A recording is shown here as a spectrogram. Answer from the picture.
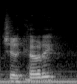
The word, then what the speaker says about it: Chillicothe: Chillicothe? – Chillicothe.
